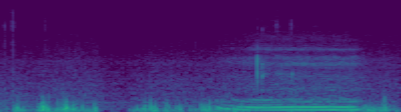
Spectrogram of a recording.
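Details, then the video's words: Labrador Retriever named San snoring while asleep indoors after playing hard, rough low rumbling breaths followed by a long steady droning snore near the end. "레부라도리트리버산이 코골이 소리"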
